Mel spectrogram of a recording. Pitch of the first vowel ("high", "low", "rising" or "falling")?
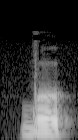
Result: low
